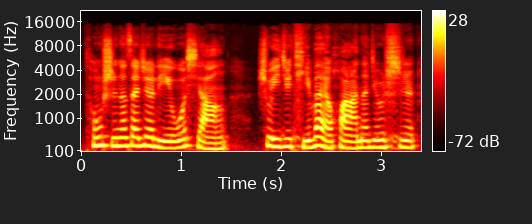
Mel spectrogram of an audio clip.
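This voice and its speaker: A woman's voice: medium pitch, brisk, clean tone. A woman hosting a radio English lesson, explaining vocabulary step by step and spelling words out letter by letter. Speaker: English teacher and radio host.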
